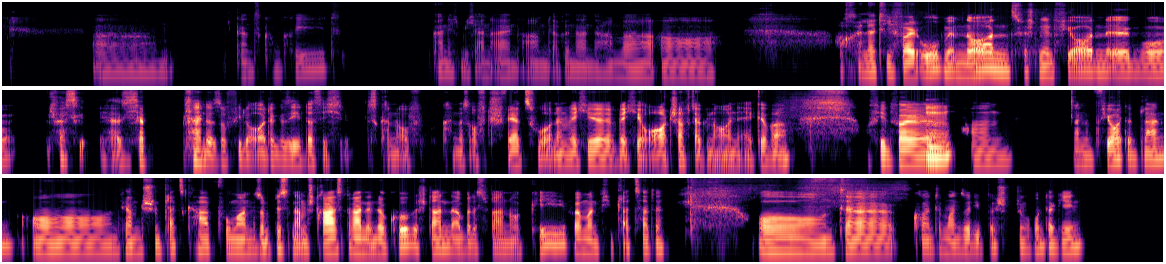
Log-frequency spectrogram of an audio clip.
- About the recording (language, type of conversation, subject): German, podcast, Kannst du von einem Ort erzählen, an dem du dich klein gefühlt hast?
- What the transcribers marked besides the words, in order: other background noise; laughing while speaking: "leider"; distorted speech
